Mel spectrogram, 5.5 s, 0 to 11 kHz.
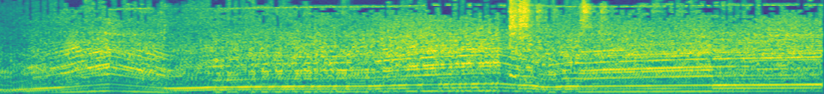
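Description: A Lexus LC 500 engine revs in GTA, a rear-wheel-drive sports car roaring with rising and falling pitch and a continuous loud growl, with a short dip near the start and a sharp shift around the middle.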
